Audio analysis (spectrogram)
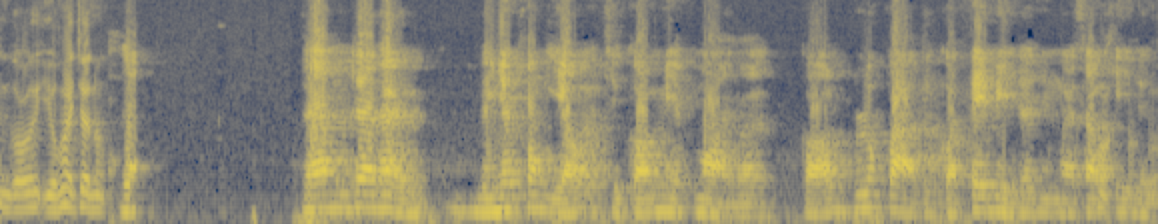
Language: Vietnamese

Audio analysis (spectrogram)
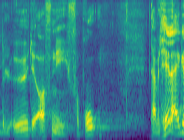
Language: Danish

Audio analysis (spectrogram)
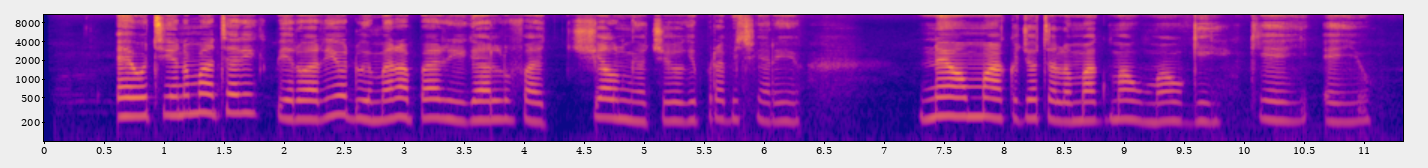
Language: Luo (Kenya and Tanzania)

